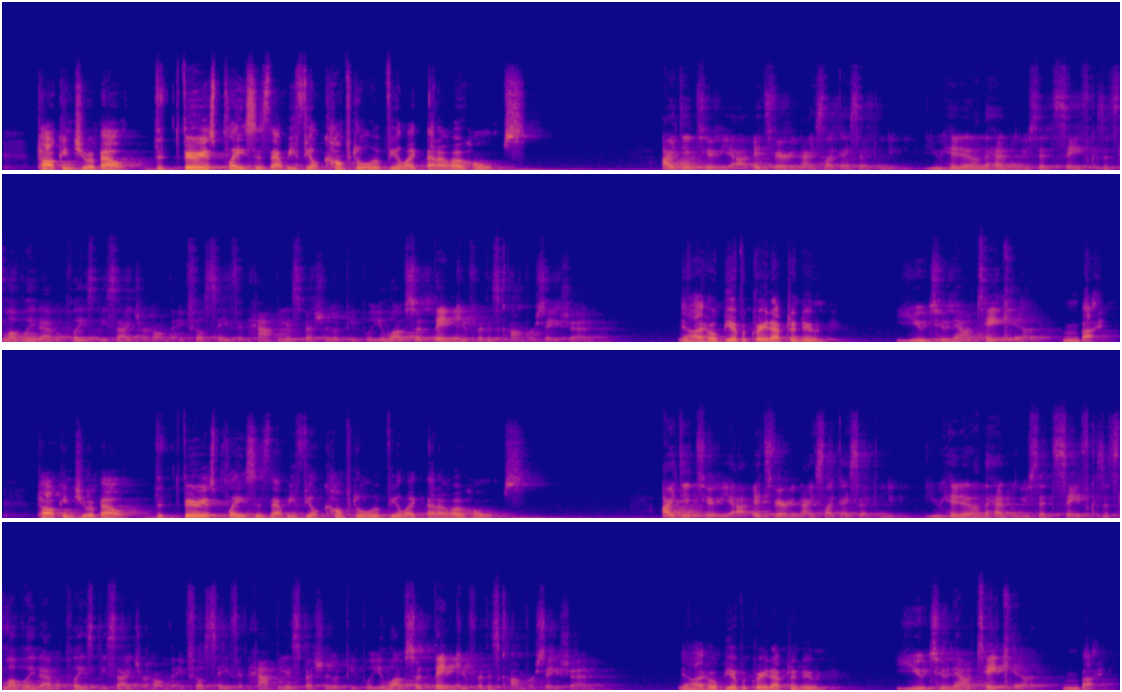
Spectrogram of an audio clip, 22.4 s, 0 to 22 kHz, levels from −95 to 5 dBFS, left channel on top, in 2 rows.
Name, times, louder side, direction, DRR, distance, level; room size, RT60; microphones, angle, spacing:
voice 1, 0.4-5.2 17.9-19.4 21.8-22.2, left 3 dB, 35° left, 13 dB, 0.9 m, -34 dB
Thunder / Rain, 1.3-10.8, equal, 65° right, 6.7 m, -58 dB
voice 2, 6.6-14.6 14.8-17.1 20.1-21.5, right 1 dB, 15° right, 2 dB, 3.0 m, -43 dB
28.0 x 25.5 x 7.7 m, 0.85 s
head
